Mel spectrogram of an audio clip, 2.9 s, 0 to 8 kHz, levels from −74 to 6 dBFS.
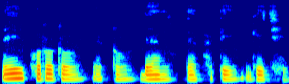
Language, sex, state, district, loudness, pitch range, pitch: Bengali, male, West Bengal, Jalpaiguri, -21 LUFS, 115-130 Hz, 120 Hz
